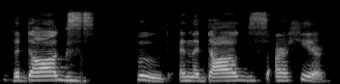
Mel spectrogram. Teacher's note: if it's a dog, it's not an S, it's a Z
